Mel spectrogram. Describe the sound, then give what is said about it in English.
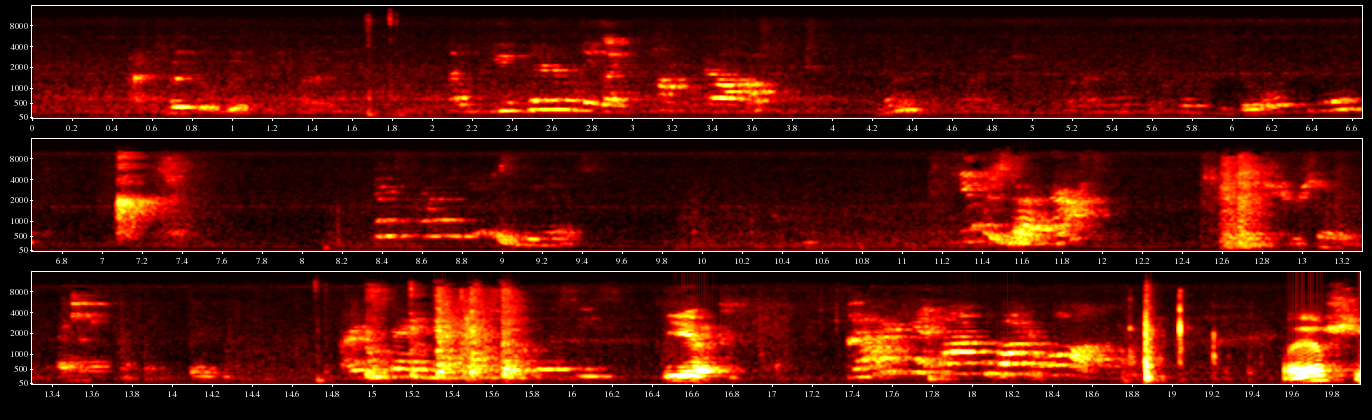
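A door is opened to let a woman in, with some clattering and knocking, sharp handling noises breaking in among bursts of talk from a man. “Oh, hang on, I got to get the uh, door for my girl.”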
